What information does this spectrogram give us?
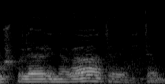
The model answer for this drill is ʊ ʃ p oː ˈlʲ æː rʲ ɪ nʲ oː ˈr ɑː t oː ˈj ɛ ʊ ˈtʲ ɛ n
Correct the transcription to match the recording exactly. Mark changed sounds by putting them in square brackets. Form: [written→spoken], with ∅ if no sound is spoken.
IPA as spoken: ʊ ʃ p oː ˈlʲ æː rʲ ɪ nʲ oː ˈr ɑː t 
